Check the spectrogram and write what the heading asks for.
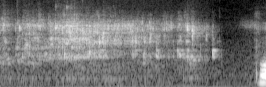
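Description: Milk pouring in a steady stream into a glass jug, cutting off suddenly just before the end.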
